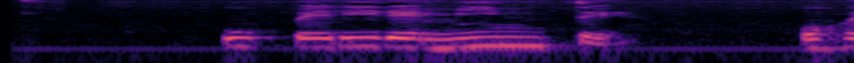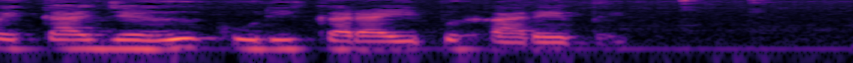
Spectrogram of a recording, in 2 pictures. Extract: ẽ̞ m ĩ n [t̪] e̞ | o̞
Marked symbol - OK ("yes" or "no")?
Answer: yes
